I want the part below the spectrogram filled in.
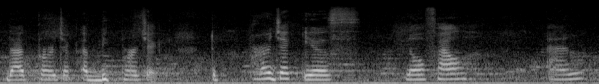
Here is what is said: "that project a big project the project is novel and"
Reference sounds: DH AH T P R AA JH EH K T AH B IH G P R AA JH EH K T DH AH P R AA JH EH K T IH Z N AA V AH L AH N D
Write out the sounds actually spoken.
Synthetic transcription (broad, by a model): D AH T P R AA JH EH K T AH B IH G P R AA JH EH K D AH P R AA JH EH K T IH S N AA F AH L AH N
